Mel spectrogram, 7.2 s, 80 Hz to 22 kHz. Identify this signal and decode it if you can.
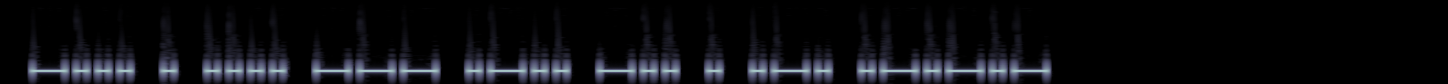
Morse code, heard as a keyed tone, about 22 wpm, 700 Hz. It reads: BEHOLDER.
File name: practice / 22wpm / Sentences with 8-Word Phrases - 22wpm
